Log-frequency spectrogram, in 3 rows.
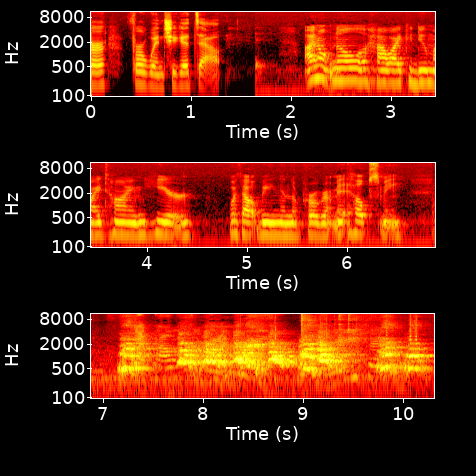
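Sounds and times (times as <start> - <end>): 
speech: 0.0 - 8.1
dog from an animal shelter barking: 7.1 - 10.3.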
